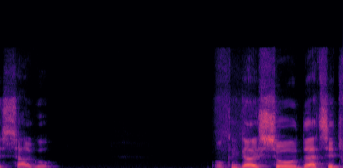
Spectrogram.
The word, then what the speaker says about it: salgo: You don't say salo, but you say salgo.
